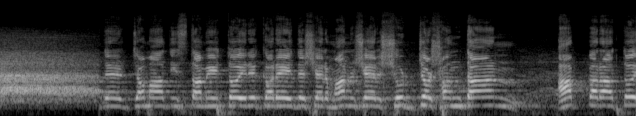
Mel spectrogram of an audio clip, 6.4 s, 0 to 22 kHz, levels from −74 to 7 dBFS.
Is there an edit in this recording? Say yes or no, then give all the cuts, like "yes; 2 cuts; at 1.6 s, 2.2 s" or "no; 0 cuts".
yes; 1 cut; at 1.0 s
